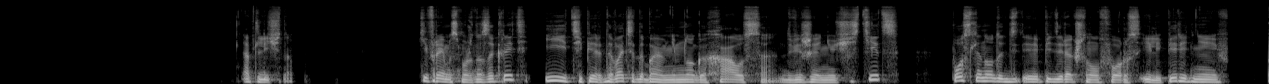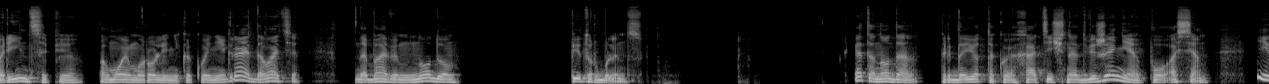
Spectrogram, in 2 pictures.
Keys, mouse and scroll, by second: 2.0 space, 15.1 space, 18.4-19.7 typing, 20.0 Return.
